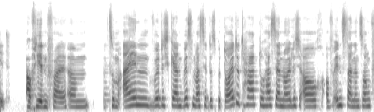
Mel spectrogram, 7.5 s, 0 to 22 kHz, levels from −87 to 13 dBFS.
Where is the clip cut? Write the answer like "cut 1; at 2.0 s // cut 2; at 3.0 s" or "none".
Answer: cut 1; at 1.3 s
